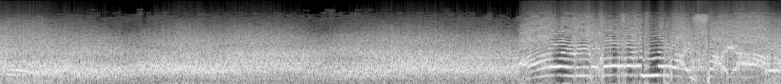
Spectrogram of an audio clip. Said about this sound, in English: Can I hear the sisters shouting this loud and clear? Brothers, shout it loud and clear. Something is happening already. Everybody shouting is loud and clear.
